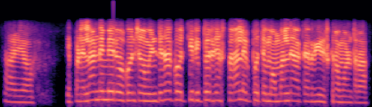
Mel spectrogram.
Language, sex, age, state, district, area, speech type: Telugu, male, 18-30, Telangana, Vikarabad, urban, conversation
